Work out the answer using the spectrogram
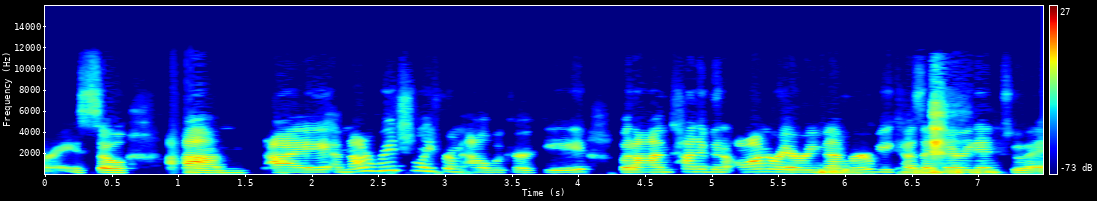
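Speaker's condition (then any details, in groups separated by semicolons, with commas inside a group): No condition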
